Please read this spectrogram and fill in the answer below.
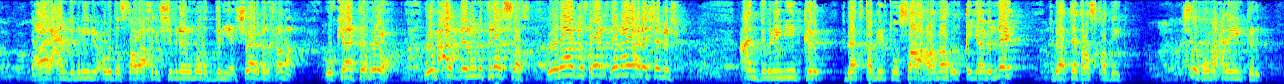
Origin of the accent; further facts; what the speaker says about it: Mauritania; نحن موريتاني.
